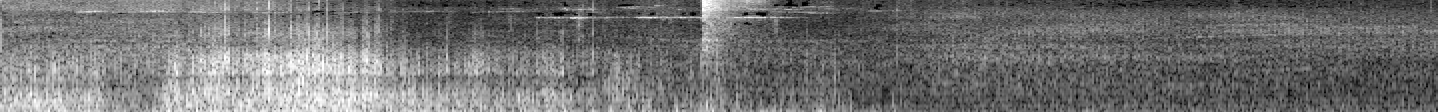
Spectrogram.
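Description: Electric trolley bus pulling away, a loud rush of road and running noise with a faint steady whine that fades over the first four seconds. A short sharp hiss of air about five seconds in.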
